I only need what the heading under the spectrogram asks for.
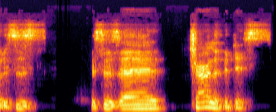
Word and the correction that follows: Charybdis: Charlebidis. No, Charybdis. – It's Charybdis. – It's Charybdis. – Charybdis. There we go.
